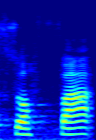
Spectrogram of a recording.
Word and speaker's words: sofá: Então, a palavra sofá, como é que a gente então eh sabe que a palavra só fá ela é uma oxítona?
